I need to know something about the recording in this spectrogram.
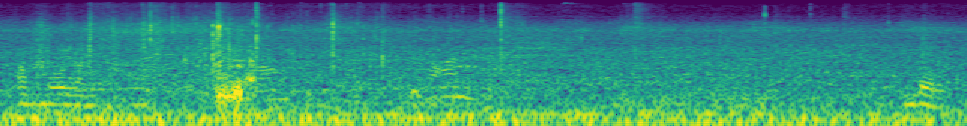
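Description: Indistinct human voices talking briefly a few times, over a steady low hum and scattered small clicks.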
